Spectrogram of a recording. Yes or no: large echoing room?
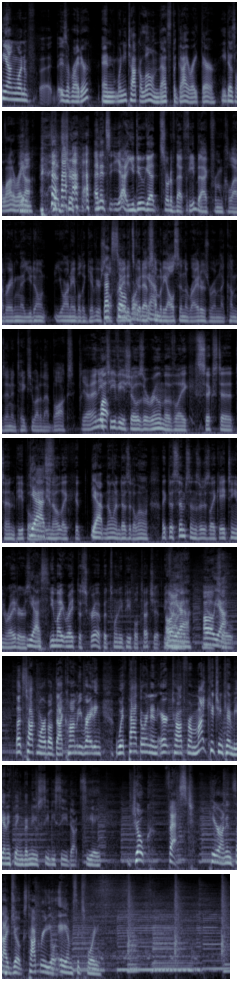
no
